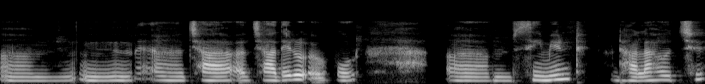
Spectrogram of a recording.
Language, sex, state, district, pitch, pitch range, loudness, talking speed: Bengali, female, West Bengal, Purulia, 185 Hz, 180-200 Hz, -19 LUFS, 85 wpm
